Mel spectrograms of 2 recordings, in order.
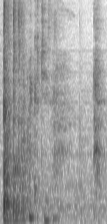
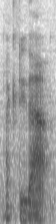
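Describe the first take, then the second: First: Slow, breathy whisper of the same words; hushed, slow aside; whisper to herself. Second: Said in the usual way. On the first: Real, not acted. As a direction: murmur it as a private thought.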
